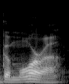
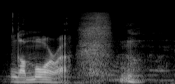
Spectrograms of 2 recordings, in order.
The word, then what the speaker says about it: Gomorrah: ora Sodom and Gomorrah well it's not Gomorrah it's Lamora okay it's that it's that swallowing your tongue sound if we were to transliterate it using the pronunciation of the I and we have today it would just be a mo r ra h r a we wouldn't even have a G at the beginning because it's such a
